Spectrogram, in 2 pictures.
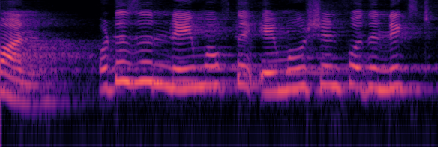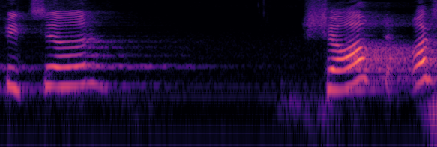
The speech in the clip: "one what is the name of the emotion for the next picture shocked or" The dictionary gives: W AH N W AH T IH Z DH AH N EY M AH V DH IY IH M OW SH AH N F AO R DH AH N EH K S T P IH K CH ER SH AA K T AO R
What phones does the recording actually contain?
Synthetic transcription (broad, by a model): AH N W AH T IH Z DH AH N EY M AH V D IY IH M OW SH AH N F AO R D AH N EH K S T P IH K CH ER SH AA K T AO R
